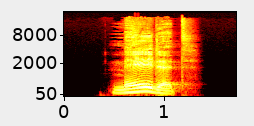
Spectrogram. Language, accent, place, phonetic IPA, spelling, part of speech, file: German, Germany, Berlin, [ˈmɛldət], meldet, verb, De-meldet.ogg
- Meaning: inflection of melden: 1. third-person singular present 2. second-person plural present 3. second-person plural subjunctive I 4. plural imperative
